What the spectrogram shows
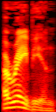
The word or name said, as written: Arabian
